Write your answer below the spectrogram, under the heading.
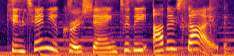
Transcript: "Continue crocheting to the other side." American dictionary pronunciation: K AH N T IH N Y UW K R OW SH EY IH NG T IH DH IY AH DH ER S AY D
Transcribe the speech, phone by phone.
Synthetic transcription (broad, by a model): K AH N T IH N Y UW K R OW SH EY IH NG T IH DH IY AH DH ER S AY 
